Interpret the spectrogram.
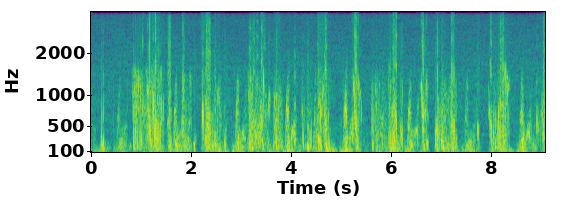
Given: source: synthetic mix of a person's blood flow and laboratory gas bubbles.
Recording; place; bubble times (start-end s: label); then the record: Doppler ultrasound of blood flow; precordium
0.17-0.30 s: bubbles
0.80-1.47 s: bubbles
1.51-1.61 s: bubbles
1.80-2.11 s: bubbles
2.18-2.61 s: bubbles
2.64-2.72 s: bubbles
3.12-3.58 s: bubbles
3.62-3.84 s: bubbles
4.04-4.11 s: bubbles
4.18-4.42 s: bubbles
4.50-4.79 s: bubbles
5.19-5.42 s: bubbles
5.58-5.73 s: bubbles
5.76-6.23 s: bubbles
6.56-6.75 s: bubbles
6.86-7.33 s: bubbles
7.70-7.77 s: bubbles
7.94-8.39 s: bubbles
8.87-9.10 s: bubbles
From the record:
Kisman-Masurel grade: 343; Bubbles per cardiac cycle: rolling drumbeat, 9 or more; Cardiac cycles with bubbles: 100%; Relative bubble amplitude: loud (0.450 to 0.775); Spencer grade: 3 (all of the cardiac periods contain showers or single bubble signals, but not dominating or overriding the cardiac motion signals); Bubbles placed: only in the low amplitude regions of the cardiac cycle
